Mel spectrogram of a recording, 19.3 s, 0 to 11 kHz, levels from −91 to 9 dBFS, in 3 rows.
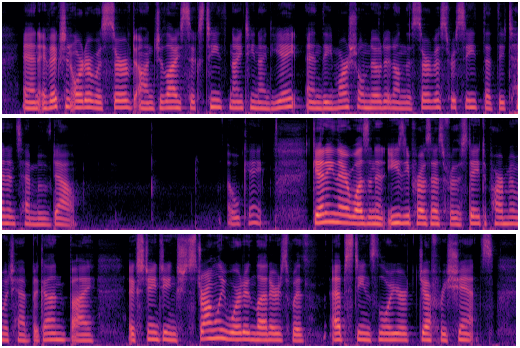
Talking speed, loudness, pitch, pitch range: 145 wpm, -27 LUFS, 195 Hz, 180-205 Hz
